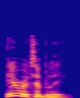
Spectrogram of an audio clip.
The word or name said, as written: irritably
